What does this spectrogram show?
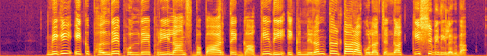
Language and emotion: Dogri, happy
